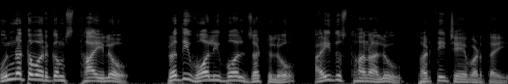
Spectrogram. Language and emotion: Telugu, neutral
